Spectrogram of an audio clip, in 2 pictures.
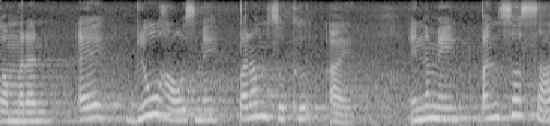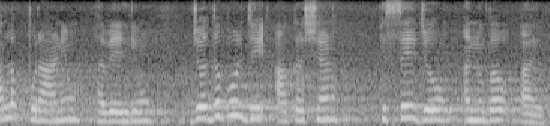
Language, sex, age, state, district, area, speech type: Sindhi, female, 18-30, Rajasthan, Ajmer, urban, spontaneous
